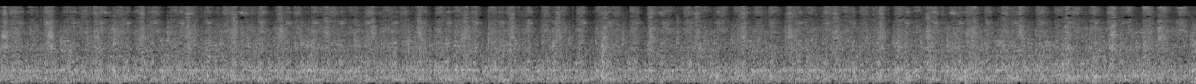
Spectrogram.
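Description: Several antique flywheel stationary gas engines running together: a steady mechanical clatter made of many rapid clicks.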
